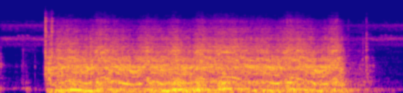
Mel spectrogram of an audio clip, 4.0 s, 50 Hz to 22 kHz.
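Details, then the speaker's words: 1971 Plymouth Valiant Scamp, first start attempt after 16 years parked, exciter wire jumped at starter solenoid: about three seconds of sluggish, laboured cranking with heavy low churn and no firing; cranks slowly. "so we're just gonna pop that over real quick and see see if she cranks seems to crank it's a little slow"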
